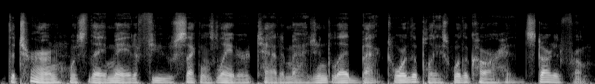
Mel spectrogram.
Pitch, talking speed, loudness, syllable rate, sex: 90 Hz, 220 wpm, -19 LUFS, 5.4 syllables/s, male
